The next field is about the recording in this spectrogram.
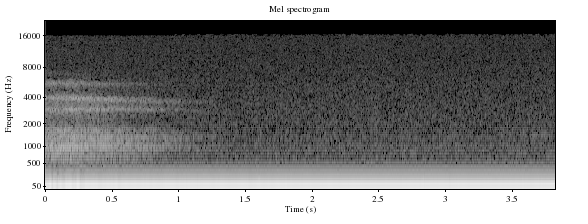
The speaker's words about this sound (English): Breathing in and out through the nose. If you'd like, you can take a deep inhale through the nose and exhale through the mouth.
